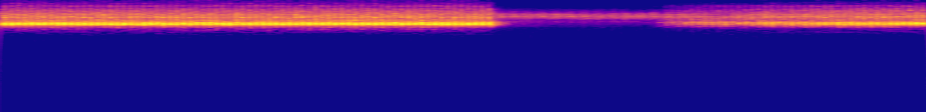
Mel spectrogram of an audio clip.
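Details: Grasshoppers heard with no music, their high, rhythmic pulsing trill repeating about four times a second, then dipping sharply to a faint hiss for a second before gradually returning to full strength.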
